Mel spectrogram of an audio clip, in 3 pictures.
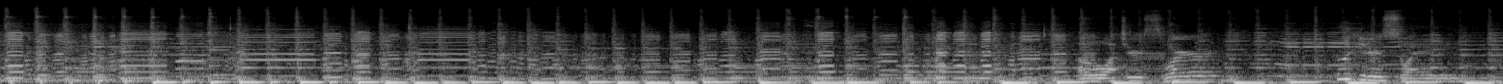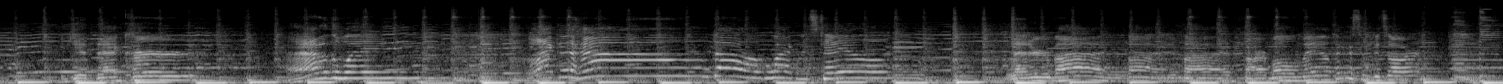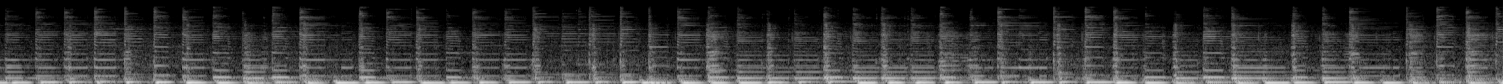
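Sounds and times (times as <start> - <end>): accordion: 0.0 - 45.0
acoustic guitar: 0.0 - 45.0
fiddle with sliding notes: 0.0 - 45.0
upright bass pulsing beat: 0.0 - 45.0.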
